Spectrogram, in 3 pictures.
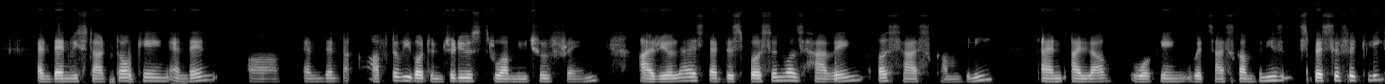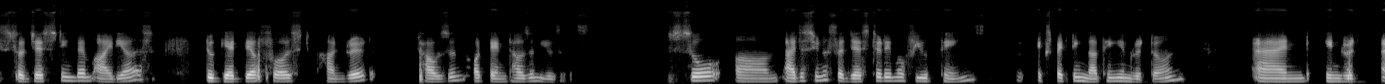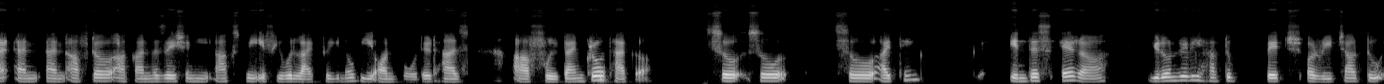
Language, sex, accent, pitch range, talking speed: Hindi, female, native, 140-165 Hz, 155 wpm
